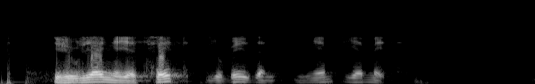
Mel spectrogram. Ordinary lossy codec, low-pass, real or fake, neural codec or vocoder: Opus, 32 kbps; 3.6 kHz; real; none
